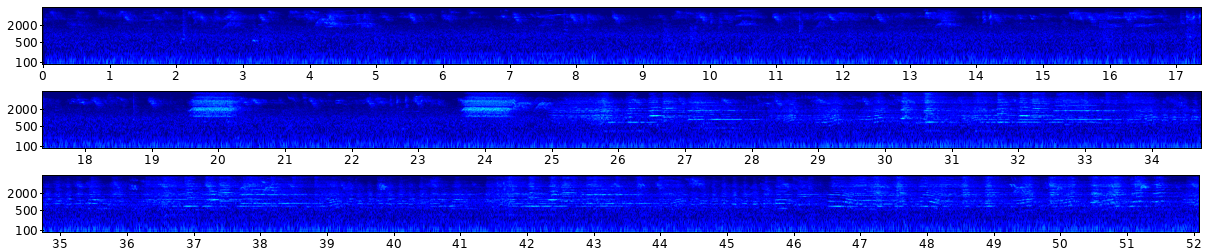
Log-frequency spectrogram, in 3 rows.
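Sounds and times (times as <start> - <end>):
birds chirping: 0.0 - 52.0
loud noisy bird calls: 19.0 - 52.0.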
